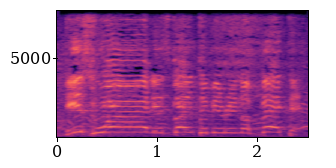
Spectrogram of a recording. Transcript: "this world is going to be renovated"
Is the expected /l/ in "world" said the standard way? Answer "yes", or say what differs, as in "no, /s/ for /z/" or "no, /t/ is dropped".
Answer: no, /l/ is dropped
